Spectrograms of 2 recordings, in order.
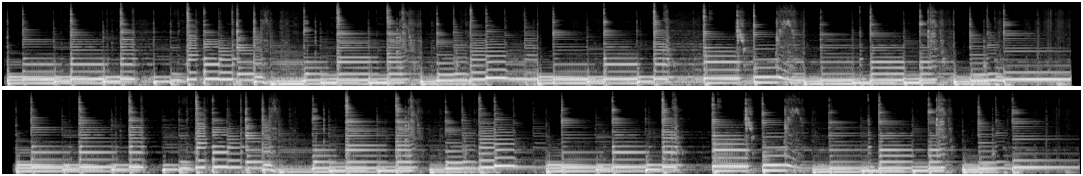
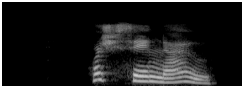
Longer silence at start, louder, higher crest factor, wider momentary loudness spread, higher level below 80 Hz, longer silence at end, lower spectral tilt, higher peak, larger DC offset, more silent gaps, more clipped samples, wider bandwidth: second, 0.05 s vs 0.9 s; first, -11 LUFS vs -23 LUFS; second, 10 dB vs 18 dB; second, 4 LU vs 10 LU; first, -36 dBFS vs -72 dBFS; second, 0 s vs 0.35 s; first, -7 dB/octave vs -4 dB/octave; first, 0 dBFS vs -6 dBFS; neither; first, 10.78-10.89 s vs none; neither; first, 19 kHz vs 8.2 kHz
